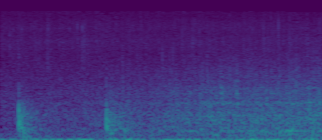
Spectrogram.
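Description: rain falling outside

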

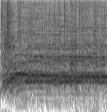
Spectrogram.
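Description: audience applauding and cheering

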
